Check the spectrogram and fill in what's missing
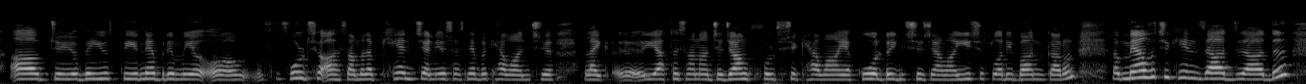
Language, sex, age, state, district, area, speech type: Kashmiri, female, 18-30, Jammu and Kashmir, Budgam, rural, spontaneous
